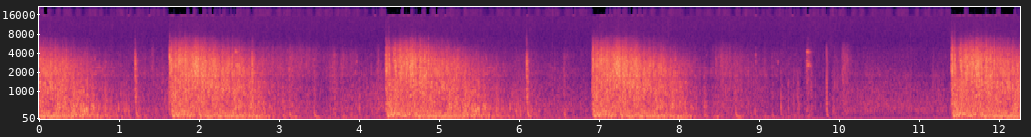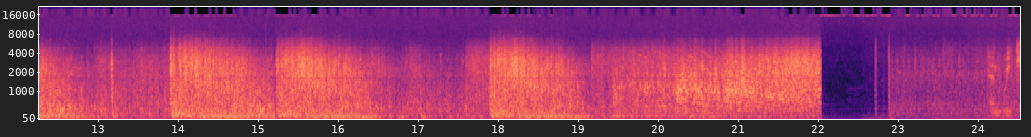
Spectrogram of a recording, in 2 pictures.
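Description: Korean War military gunfire and artillery from 1951, heard as loud, sustained bursts of firing and blasts in long stretches with short pauses between them, ending in a brief silence.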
